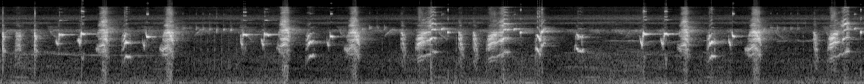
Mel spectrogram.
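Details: Long-tailed shrike delivering a fast, varied song of sharp chips, scratchy notes and brief whistles, with a faint steady high hiss behind it.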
